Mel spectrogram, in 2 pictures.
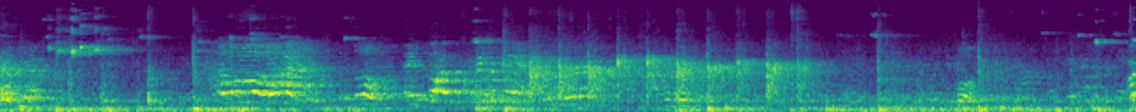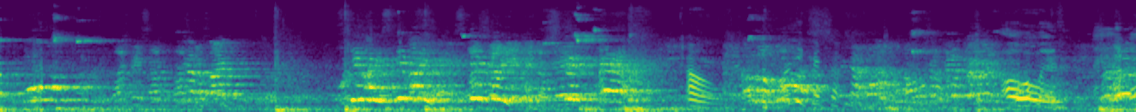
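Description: A basketball dribbled and bouncing on a hardwood gym floor during a game, under players' and spectators' voices that echo through a large gymnasium.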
